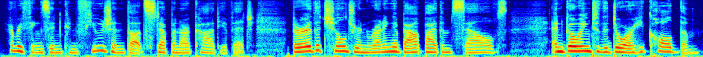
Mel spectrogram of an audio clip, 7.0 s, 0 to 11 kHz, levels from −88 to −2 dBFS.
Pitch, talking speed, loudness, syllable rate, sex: 200 Hz, 190 wpm, -20 LUFS, 6.5 syllables/s, female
